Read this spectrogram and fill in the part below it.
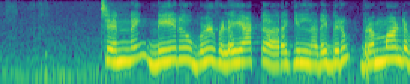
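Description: A young woman reads out news clearly and calmly into a close microphone.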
